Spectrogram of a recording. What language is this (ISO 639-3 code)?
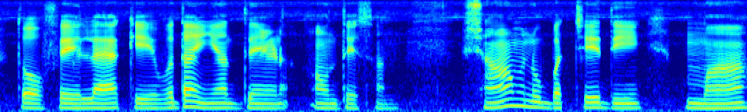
pan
